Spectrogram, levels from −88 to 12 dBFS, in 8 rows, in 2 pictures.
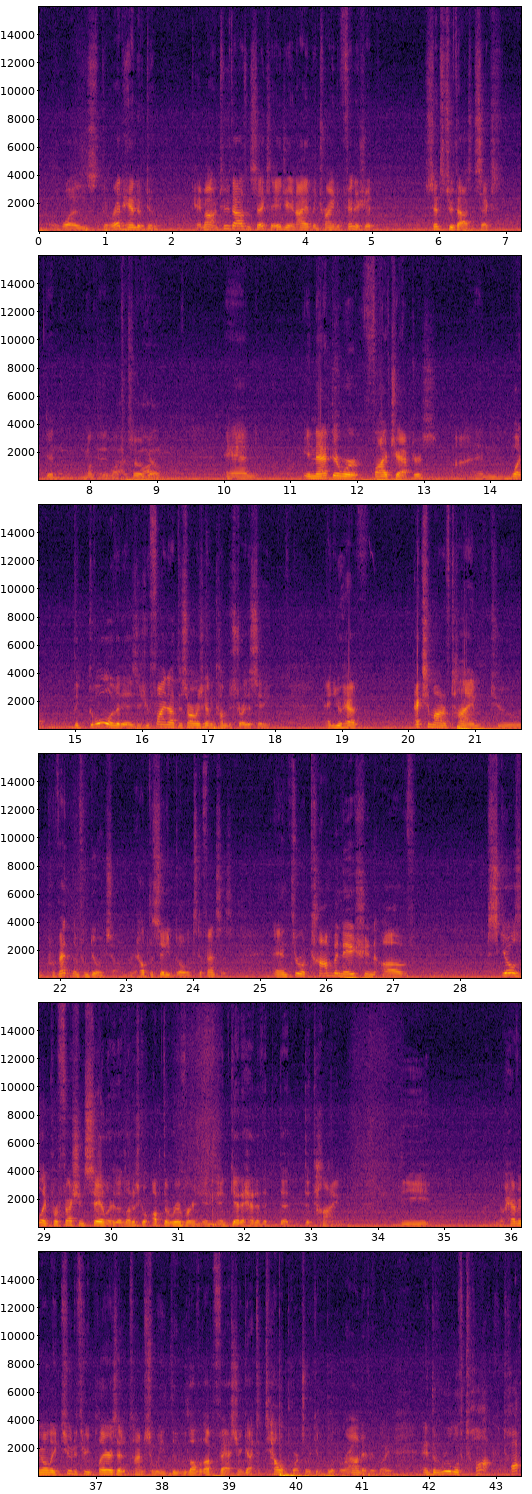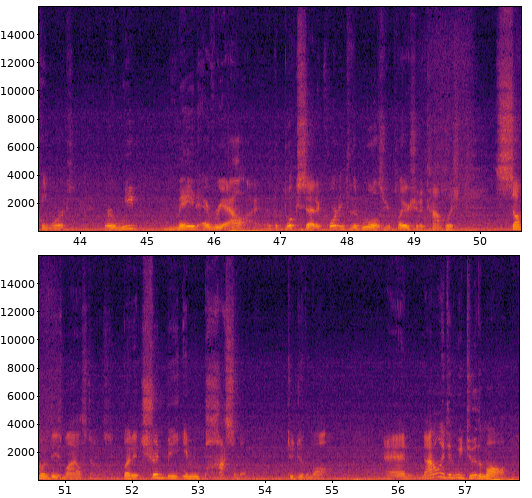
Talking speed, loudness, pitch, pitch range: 180 wpm, -17 LUFS, 130 Hz, 120-145 Hz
